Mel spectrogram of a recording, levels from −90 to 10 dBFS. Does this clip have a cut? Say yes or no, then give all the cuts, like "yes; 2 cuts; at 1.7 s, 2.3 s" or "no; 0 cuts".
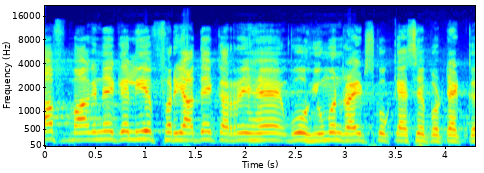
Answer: no; 0 cuts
